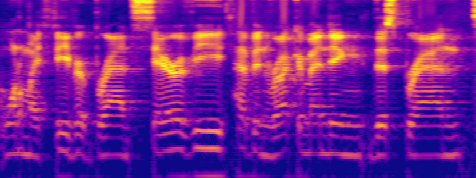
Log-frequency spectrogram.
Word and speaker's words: CeraVe: i was calling it cerave for most of my medical career it's actually cerave because you have ceramides which is of course in cerave and that's the sarah part the v or ve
